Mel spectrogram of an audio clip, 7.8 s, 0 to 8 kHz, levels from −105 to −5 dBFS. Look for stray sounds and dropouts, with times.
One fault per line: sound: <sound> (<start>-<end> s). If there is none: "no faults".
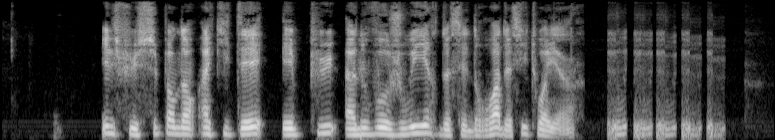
sound: laugh (6.1-7.3 s)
